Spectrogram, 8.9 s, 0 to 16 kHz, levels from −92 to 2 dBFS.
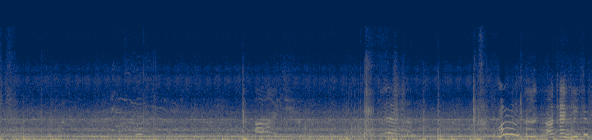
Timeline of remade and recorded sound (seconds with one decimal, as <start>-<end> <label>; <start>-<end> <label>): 0.0-8.0 recorded; 8.0-8.9 remade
